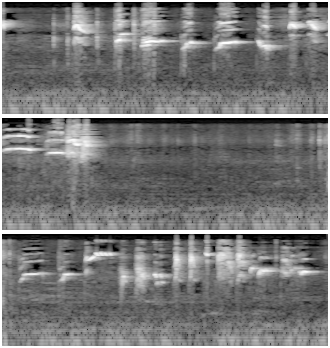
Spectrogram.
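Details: Greater green leafbird, kept bird, giving varied chirped and whistled notes in quick bursts with harsh squawky sounds and clicks, a pause midway, then resuming with rising whistles; low background hum.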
